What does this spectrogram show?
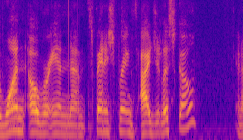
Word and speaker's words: Jalisco: The one over in Spanish Springs, Jalisco, and I can't say that right because I know you don't pronounce the J, but it's hard for me to say it that way.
